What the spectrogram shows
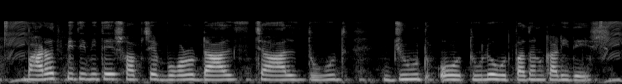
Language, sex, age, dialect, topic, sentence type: Bengali, female, 25-30, Standard Colloquial, agriculture, statement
